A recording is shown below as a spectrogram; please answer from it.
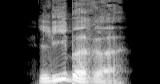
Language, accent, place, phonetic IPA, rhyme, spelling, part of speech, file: German, Germany, Berlin, [ˈliːbəʁə], -iːbəʁə, liebere, adjective, De-liebere.ogg
- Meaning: inflection of lieb: 1. strong/mixed nominative/accusative feminine singular comparative degree 2. strong nominative/accusative plural comparative degree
